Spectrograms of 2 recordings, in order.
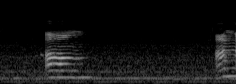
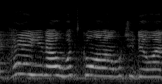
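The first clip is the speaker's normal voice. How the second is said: lightly acted, higher-pitched breezy hello; casual phone greeting; 6 semitones higher than usual. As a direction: imitate a boyfriend checking in casually. Acting out boyfriend's casual phone greeting.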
